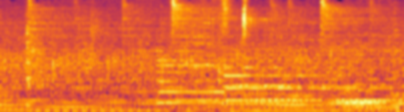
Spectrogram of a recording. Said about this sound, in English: Give God a hand clap of praise for those who have made the decision.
